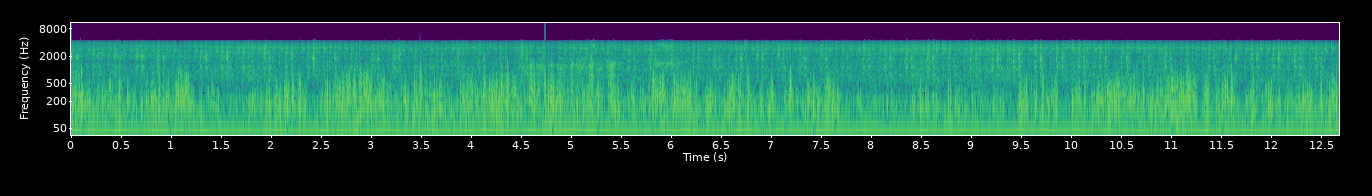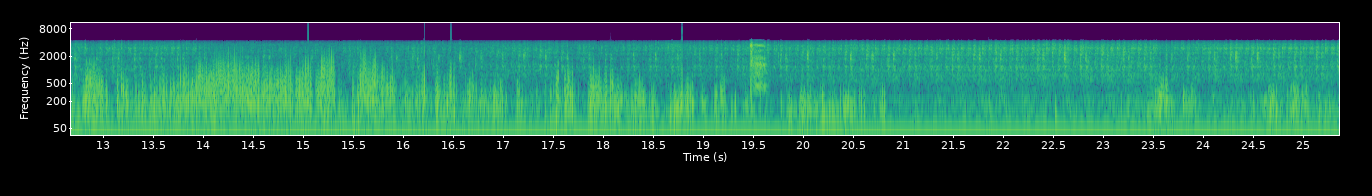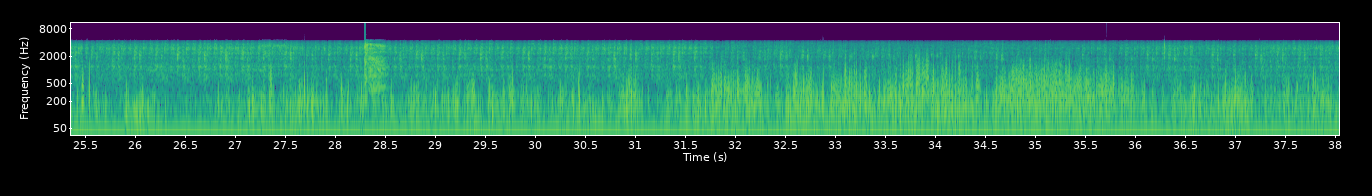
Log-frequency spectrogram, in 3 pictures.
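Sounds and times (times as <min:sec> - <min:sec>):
tractor engine running: 0:00.0 - 0:38.0.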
